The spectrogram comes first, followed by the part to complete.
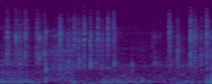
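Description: Computer keyboard typing: a run of quick, irregular, faint keystrokes.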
